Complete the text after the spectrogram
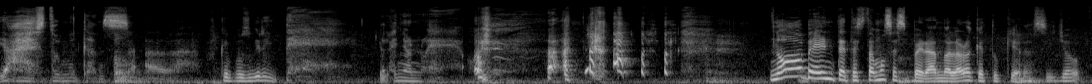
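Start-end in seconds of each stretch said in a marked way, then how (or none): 0.1-4.9 fake tired voice. Excusing herself on the phone to the producers, faked weary whisper. 5.5-7.2 laugh. Real, not acted. Laughs at her own excuse.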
